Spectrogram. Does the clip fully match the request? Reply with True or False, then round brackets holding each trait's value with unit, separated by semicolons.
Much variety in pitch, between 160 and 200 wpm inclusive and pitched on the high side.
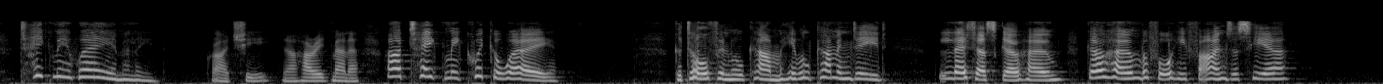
False (6.0 semitones; 145 wpm; 255 Hz)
